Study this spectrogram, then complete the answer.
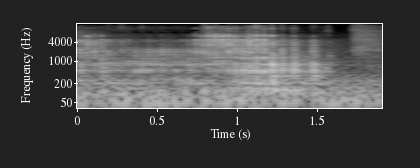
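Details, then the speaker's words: Semi truck transmission on a bench with the engine imagined: harsh, rapid metallic ratcheting grind as gear is forced in because an improperly adjusted clutch isn't disengaging, wearing the sliding clutches. "when you hear that ground sound you gotta Mash your clutch pedal down and it's not stopping the transmission so you start hearing noises like this"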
